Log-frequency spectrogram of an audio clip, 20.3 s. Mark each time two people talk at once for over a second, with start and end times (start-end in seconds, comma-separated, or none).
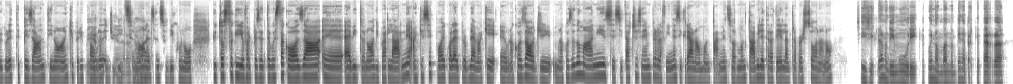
1.7-3.0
